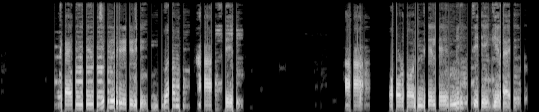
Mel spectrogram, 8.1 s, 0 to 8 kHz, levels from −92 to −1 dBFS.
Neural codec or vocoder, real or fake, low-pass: none; real; 7.2 kHz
